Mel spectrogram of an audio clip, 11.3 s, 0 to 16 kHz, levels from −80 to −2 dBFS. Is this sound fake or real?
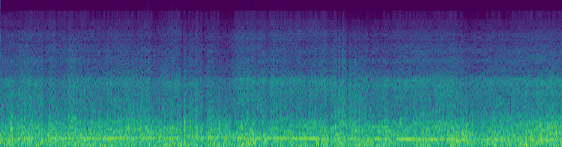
fake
